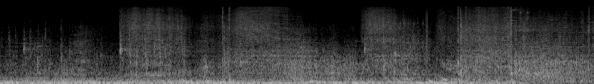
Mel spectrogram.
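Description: Debris and chunks of rock crash and rumble.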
